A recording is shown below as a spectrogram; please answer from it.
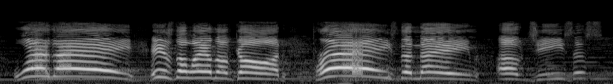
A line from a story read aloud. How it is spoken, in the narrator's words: She shouts to a bystander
